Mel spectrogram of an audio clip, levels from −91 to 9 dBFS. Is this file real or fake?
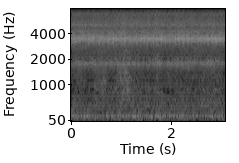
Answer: fake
